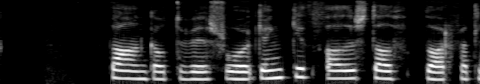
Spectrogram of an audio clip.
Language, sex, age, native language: Icelandic, female, 14, Icelandic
